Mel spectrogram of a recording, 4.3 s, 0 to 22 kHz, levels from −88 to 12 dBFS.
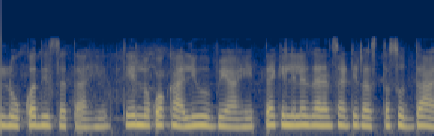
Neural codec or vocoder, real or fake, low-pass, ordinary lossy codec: none; real; none; none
